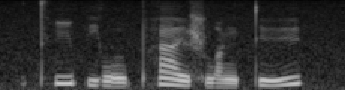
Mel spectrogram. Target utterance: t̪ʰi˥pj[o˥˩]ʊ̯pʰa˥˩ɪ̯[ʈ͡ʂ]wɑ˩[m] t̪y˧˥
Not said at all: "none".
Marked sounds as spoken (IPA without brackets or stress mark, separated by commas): o̰˨˩, ʂ, ŋ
